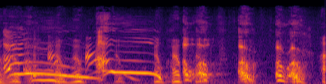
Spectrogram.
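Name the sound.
people imitating dogs barking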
